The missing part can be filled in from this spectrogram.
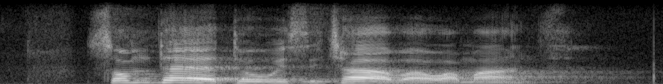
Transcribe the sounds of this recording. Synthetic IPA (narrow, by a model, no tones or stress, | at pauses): som̩tʰɛtʰɔwesit͡ʃʰaɓawamaːnd͡zʱi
